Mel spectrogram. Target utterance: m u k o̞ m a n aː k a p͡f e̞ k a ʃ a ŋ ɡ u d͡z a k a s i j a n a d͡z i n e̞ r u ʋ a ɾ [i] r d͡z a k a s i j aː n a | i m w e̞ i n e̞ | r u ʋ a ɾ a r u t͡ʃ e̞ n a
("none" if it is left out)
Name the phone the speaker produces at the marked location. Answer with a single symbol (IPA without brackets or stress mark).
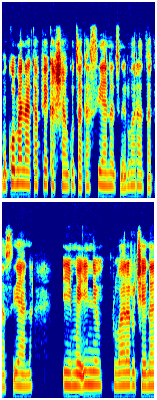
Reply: a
